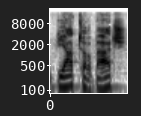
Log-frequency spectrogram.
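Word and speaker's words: Biatorbágy: September 1931, als auf dem Viadukt von, jetzt kommt ein ungarischer Ortsname und ich habe mir extra von einem Experten die Pronunciation, die korrekte, geholt. Moment, ich versuch's. Achtung! Das Viadukt von Bihatorbács, etwa 40 Kilometer westlich von Budapest, eine Bombe mit 2 Kilo Sprengstoff explodierte.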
